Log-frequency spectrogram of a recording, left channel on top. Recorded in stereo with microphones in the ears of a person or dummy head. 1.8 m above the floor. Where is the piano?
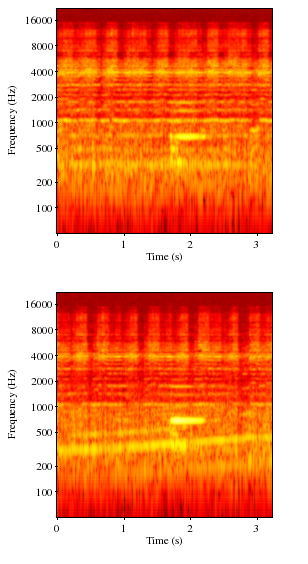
10° right (ahead or behind), 0.7 m.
